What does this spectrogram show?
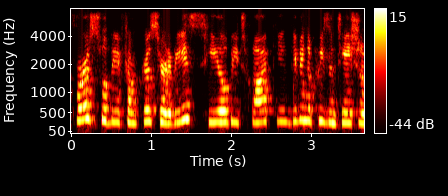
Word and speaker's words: Hurtubise: You're probably wondering how that bizarre name is pronounced, but it's pronounced Hurtubise.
